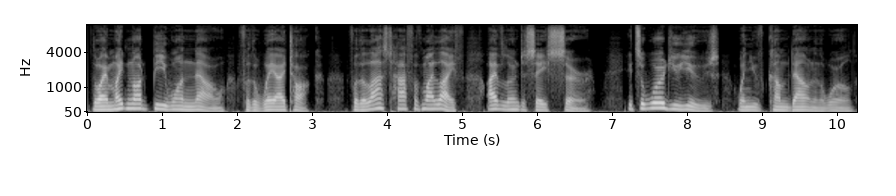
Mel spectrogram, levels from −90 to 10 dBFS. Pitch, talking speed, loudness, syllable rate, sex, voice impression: 125 Hz, 210 wpm, -17 LUFS, 4.6 syllables/s, male, very masculine, very middle-aged, very thick, slightly relaxed, slightly weak, dark, very soft, slightly muffled, fluent, slightly raspy, cool, intellectual, refreshing, slightly sincere, calm, mature, very friendly, very reassuring, unique, elegant, slightly wild, sweet, lively, kind, modest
